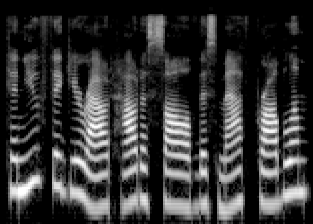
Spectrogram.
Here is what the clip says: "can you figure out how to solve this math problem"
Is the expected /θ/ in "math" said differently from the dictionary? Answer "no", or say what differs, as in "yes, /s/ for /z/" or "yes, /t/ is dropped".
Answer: no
